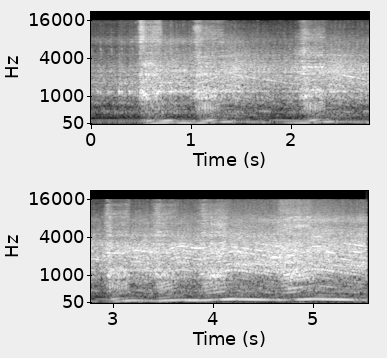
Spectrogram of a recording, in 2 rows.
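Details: Mitsubishi 4G13 engine: repeated rev blips with a rough, uneven knock on the revs; owner suspects a valve clearance problem, unconfirmed.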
